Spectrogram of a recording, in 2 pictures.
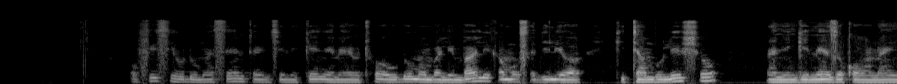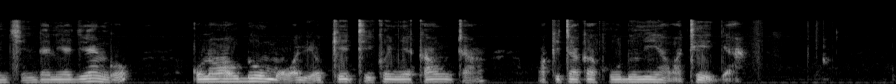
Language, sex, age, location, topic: Swahili, male, 25-35, Kisumu, government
